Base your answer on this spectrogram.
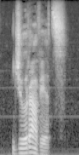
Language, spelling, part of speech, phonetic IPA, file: Polish, dziurawiec, noun, [d͡ʑuˈravʲjɛt͡s], Pl-dziurawiec.ogg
